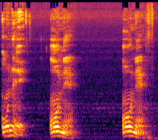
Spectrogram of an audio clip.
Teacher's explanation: Also notice that because the verb form est, begins in a vowel, la liaison has to happen between it and on est. You can clearly hear the N sound.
